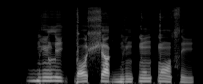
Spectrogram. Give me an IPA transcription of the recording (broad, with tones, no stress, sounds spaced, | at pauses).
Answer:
ɡ͡b ĩ˦ l i˦˨ k͡p ɔ˨˦ ʃ a˦˨ ɡ͡b ĩ˧ k͡p ũ˦ k͡p ɔ̃˦˨ s i˨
